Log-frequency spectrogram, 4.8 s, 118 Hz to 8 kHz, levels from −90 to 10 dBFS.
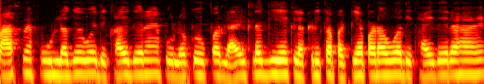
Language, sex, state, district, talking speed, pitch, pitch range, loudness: Hindi, female, Uttar Pradesh, Jyotiba Phule Nagar, 310 wpm, 190 Hz, 185-195 Hz, -15 LUFS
